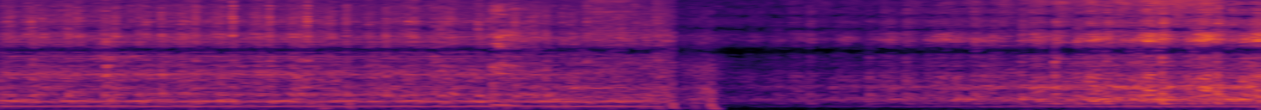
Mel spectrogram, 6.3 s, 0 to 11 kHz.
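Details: 2005 Kenmore 70 Series direct-drive washer running with the water pump disconnected: smooth low motor hum, no grinding or rattle, winding down quietly; runs clean without the pump.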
